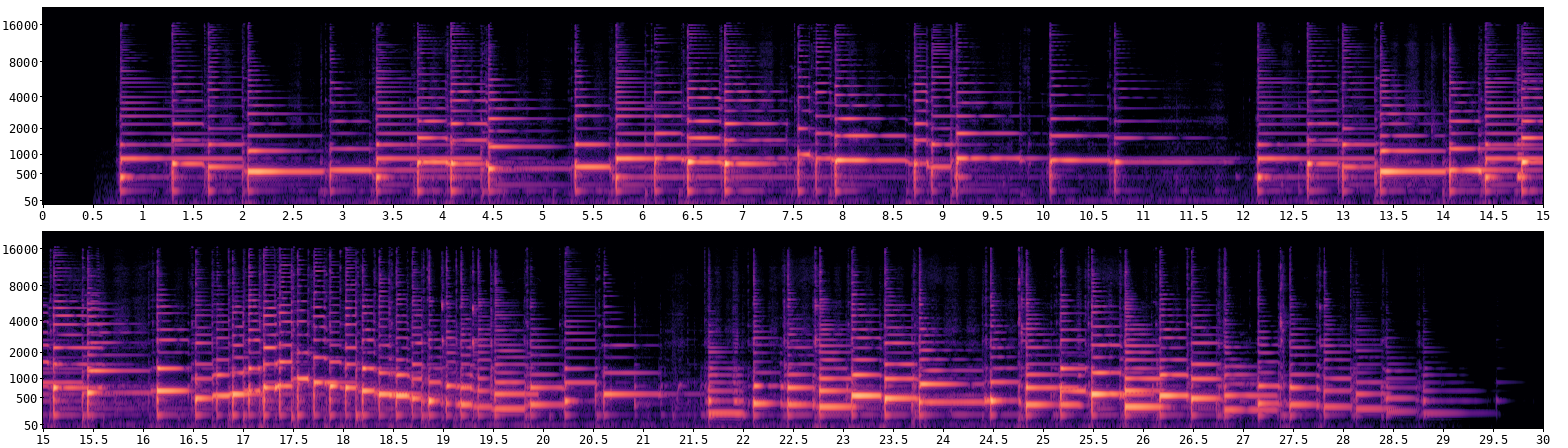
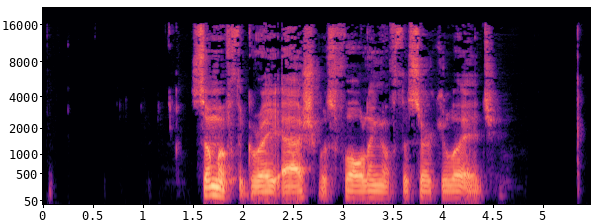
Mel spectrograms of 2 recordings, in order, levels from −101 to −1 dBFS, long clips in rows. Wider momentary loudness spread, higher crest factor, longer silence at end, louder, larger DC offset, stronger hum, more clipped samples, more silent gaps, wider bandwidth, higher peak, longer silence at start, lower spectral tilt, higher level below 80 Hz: first, 14 LU vs 9 LU; about the same, 22 dB vs 18 dB; first, 1.15 s vs 0.95 s; second, -29 LUFS vs -19 LUFS; neither; neither; neither; neither; about the same, 16.5 kHz vs 17 kHz; second, -8 dBFS vs -2 dBFS; second, 0.75 s vs 1.5 s; about the same, -4 dB/octave vs -4 dB/octave; second, -74 dBFS vs -60 dBFS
